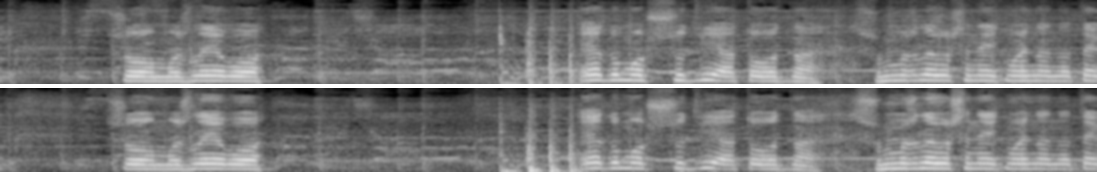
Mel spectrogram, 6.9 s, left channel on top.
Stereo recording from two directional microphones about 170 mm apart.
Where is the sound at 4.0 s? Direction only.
35° left (ahead or behind).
